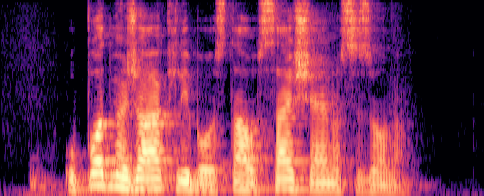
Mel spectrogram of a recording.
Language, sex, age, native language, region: Slovenian, male, 30-49, Slovenian, Savinja region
